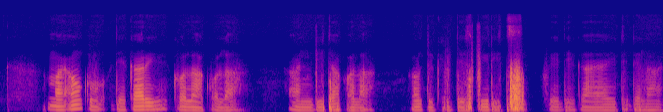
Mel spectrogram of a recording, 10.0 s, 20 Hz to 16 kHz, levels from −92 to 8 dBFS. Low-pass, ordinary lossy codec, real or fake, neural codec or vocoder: 9.9 kHz; none; real; none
